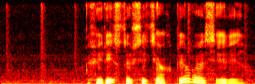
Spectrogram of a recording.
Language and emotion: Russian, sad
